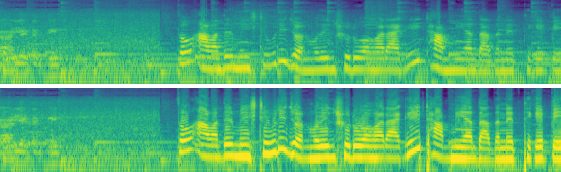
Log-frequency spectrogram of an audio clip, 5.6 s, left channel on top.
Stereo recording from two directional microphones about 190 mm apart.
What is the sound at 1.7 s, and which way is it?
Speech, 55° right (ahead or behind).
